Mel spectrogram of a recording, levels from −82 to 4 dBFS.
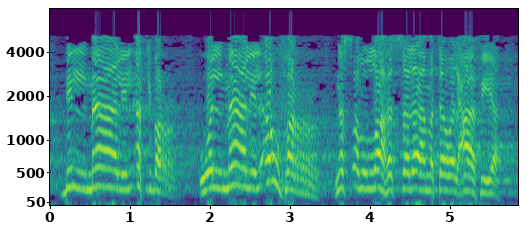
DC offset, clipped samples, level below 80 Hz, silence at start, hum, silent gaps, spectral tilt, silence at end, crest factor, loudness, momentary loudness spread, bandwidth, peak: under 0.1%; 0.2%; -44 dBFS; 0 s; none; none; -6 dB/octave; 0 s; 10 dB; -9 LUFS; 7 LU; 8 kHz; 0 dBFS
